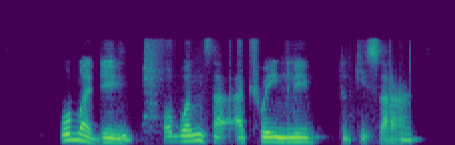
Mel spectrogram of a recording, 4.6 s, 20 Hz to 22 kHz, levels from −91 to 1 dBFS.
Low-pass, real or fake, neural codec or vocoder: 7.2 kHz; fake; codec, 16 kHz, 0.5 kbps, X-Codec, HuBERT features, trained on balanced general audio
